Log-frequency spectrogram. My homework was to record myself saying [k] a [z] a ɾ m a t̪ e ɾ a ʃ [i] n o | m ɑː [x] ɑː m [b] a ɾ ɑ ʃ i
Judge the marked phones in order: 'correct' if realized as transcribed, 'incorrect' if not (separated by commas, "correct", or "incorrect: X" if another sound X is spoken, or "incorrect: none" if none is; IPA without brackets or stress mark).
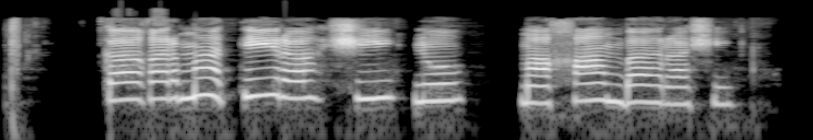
correct, incorrect: ɣ, correct, correct, correct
